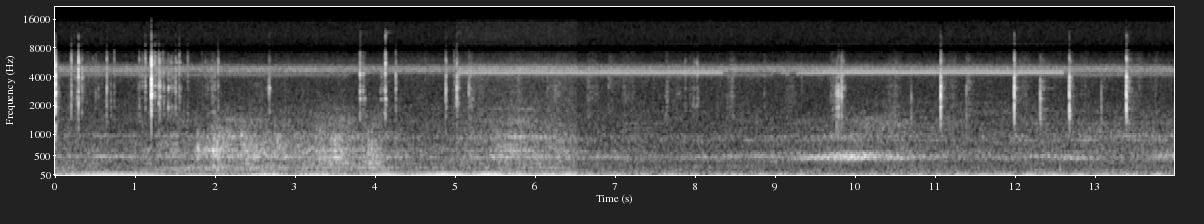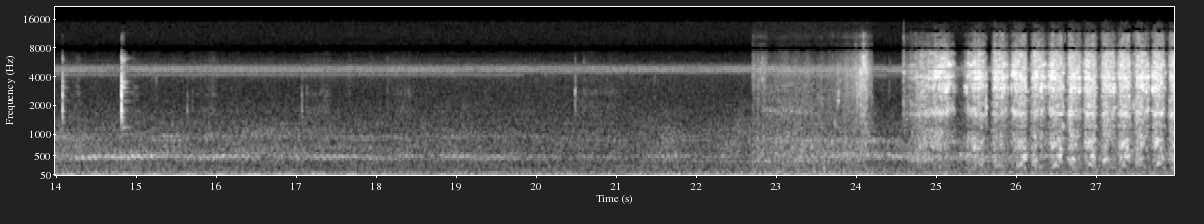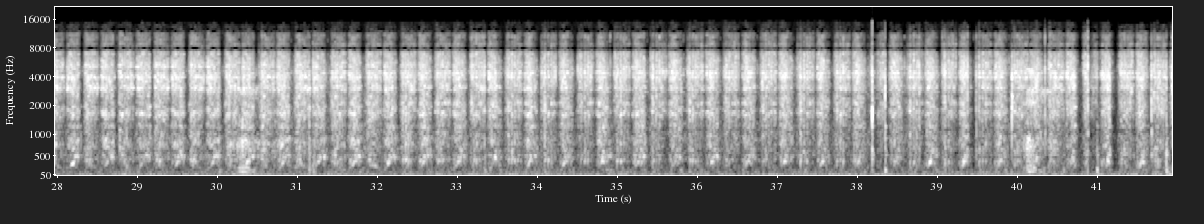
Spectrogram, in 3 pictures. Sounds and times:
Outside, rural or natural: 0.0 - 41.9.

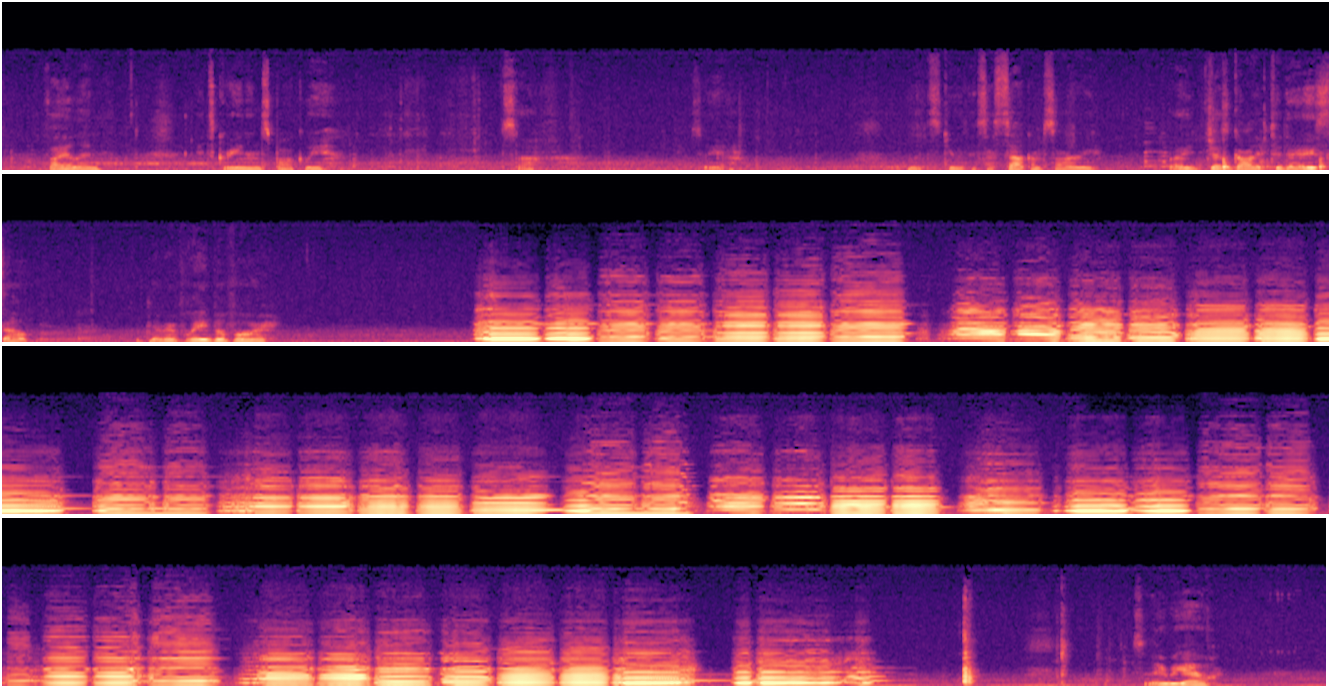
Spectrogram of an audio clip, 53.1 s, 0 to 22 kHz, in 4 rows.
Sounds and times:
Speech: 0.4 - 1.0, 2.0 - 3.4, 6.9 - 7.5, 9.0 - 11.0, 11.7 - 13.6, 14.6 - 16.0, 51.1 - 52.0
Violin, fiddle: 18.0 - 48.9.

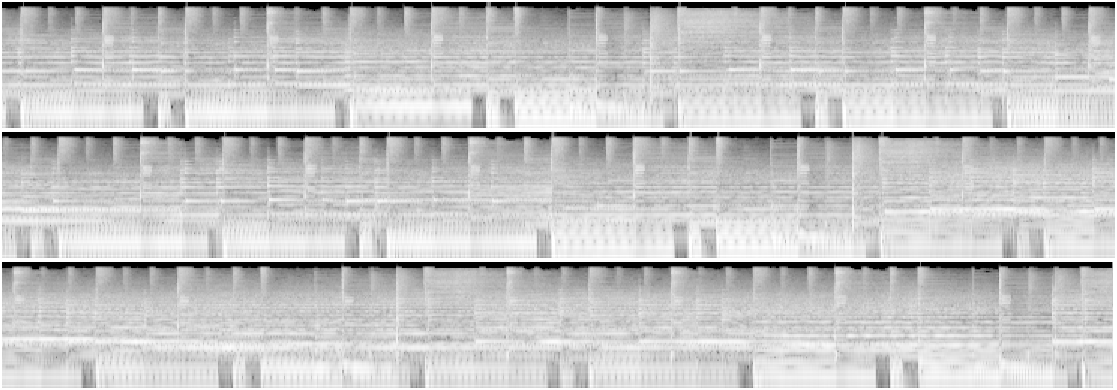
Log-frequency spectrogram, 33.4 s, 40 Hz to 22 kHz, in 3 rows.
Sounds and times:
Music: 0.0 - 33.3.

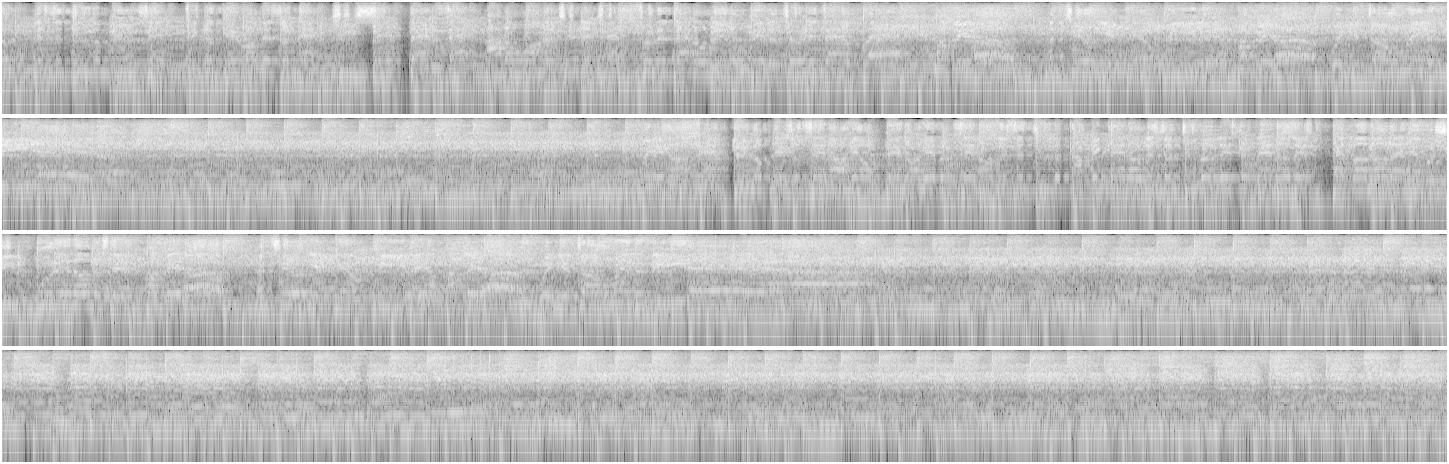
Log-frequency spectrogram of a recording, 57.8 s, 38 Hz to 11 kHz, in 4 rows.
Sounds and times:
Music: 0.0 - 57.8.

